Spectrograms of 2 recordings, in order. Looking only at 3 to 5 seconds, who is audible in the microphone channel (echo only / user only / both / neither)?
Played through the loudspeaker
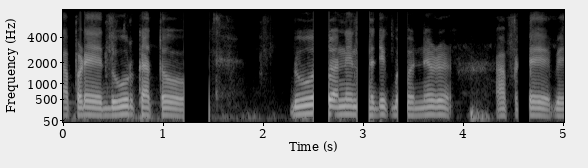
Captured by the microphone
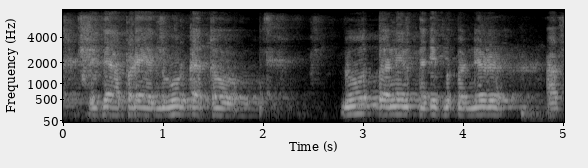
echo only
